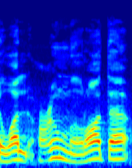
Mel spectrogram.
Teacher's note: عین کو حلق کے درمیانی حصے سے اور تھوڑا کھچاؤ پیدا کر کے کھینچ کے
